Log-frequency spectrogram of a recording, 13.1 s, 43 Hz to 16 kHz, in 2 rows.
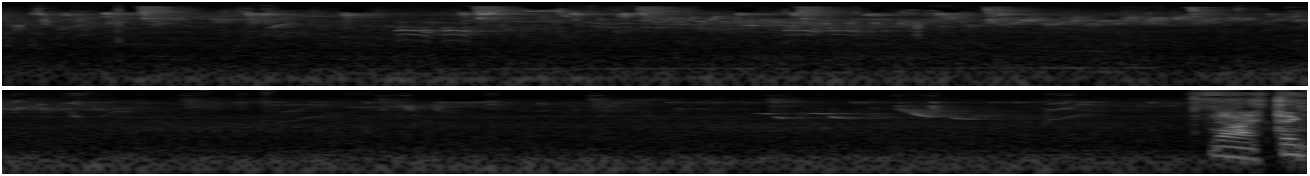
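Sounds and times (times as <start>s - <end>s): birds chirping: 12.6s - 13.0s.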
